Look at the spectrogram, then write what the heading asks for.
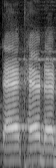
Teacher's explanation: ट, जीभ ऊपर जा रही है, ऊपर वाली छत से टकरा रही है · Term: मूर्धन्य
